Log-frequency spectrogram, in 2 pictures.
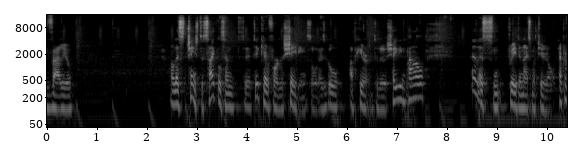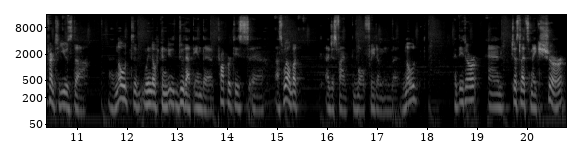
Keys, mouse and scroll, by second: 1.7 click, 2.1-2.6 scroll up 4, 2.6 click, 7.2 click, 7.2-7.5 scroll up 3.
